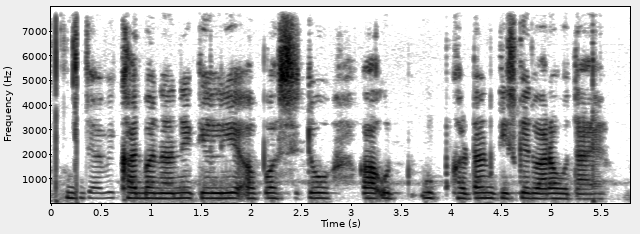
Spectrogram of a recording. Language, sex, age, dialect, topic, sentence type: Hindi, female, 31-35, Hindustani Malvi Khadi Boli, agriculture, question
